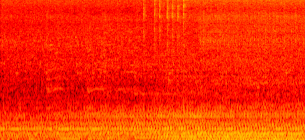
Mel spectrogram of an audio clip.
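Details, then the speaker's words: Zeny washing machine spinning a bedsheet load: brief knock while unbalanced, then steady even whir and low hum with no knocking once balanced, as it should sound. "the bedsheet you heard that lucky knock real quick but it's popped so that's the way it should sound"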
